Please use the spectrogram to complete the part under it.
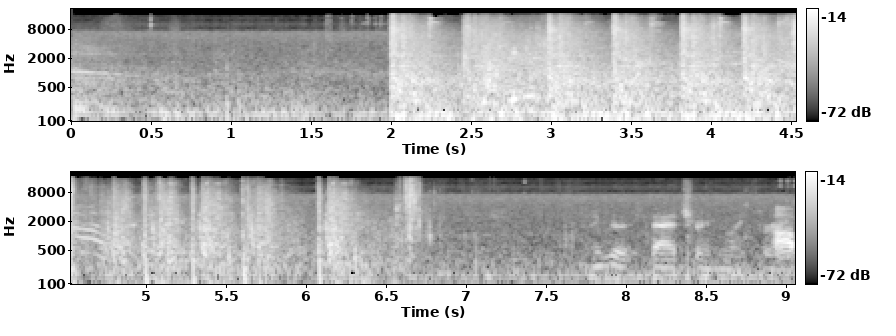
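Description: Rapid bursts of gunfire in the video game Rainbow Six Siege crackle loudly in close succession for several seconds, then thin out to sparse shots.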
